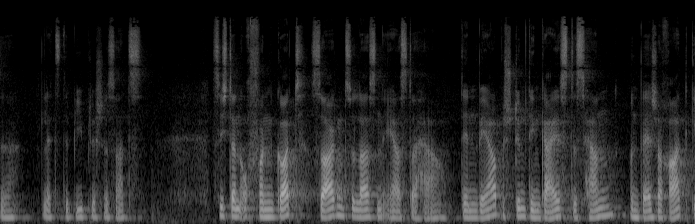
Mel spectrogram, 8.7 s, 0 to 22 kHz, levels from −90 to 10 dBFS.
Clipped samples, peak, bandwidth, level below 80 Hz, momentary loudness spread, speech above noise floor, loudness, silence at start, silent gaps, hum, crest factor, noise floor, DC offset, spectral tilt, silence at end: under 0.1%; -16 dBFS; 16 kHz; -68 dBFS; 12 LU; 26 dB; -35 LUFS; 0 s; none; none; 20 dB; -60 dBFS; under 0.1%; -5.5 dB/octave; 0 s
